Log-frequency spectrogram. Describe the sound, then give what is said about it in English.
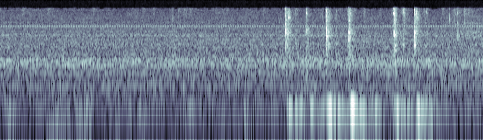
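Keys clatter on a computer keyboard as a command is typed into Windows PowerShell. A quiet stretch gives way to a quick run of many light clicks that grows briefly louder, then stops. “I'm going to go ahead and type in the following command. I'm going to type uninstall”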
